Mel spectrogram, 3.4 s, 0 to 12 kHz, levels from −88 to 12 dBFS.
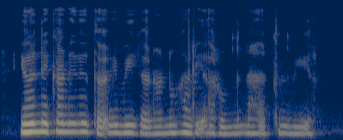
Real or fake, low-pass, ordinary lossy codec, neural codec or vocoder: fake; 9.9 kHz; none; autoencoder, 22.05 kHz, a latent of 192 numbers a frame, VITS, trained on one speaker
